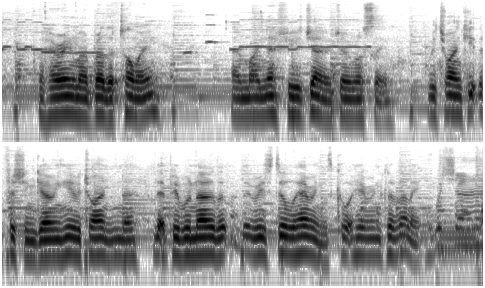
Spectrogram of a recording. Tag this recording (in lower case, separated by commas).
speech, music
